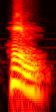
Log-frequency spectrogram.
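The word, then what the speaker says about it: hymn: Just an आ जाए तो आपका क्या रहेगा साइलेंट रहेगा है ना जैसे हिम क्या हिम एच वाई एम एम एन इसको क्या पढ़ेंगे?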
